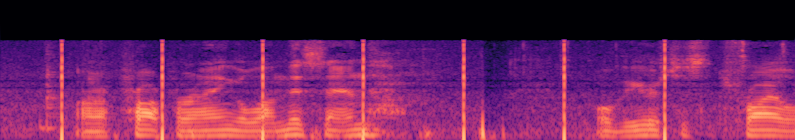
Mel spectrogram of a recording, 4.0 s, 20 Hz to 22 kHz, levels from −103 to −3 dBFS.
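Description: Sharp clicks land at 0.31, 0.81, 1.31, 1.81, 2.32, 2.82 and 3.32 s, every 0.5 s. This is a file header played as audio. Each joined piece kept its header bytes.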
